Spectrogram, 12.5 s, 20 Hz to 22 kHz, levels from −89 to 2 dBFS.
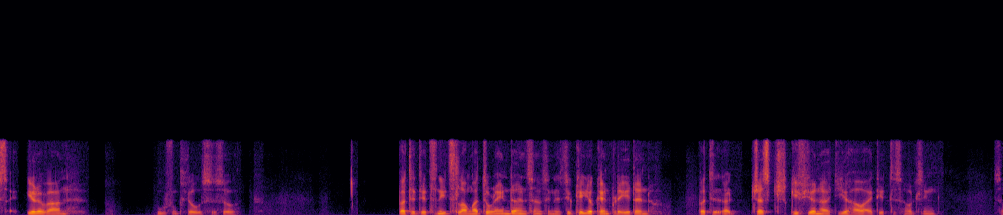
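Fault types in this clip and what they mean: Comfort noise in place of the background: The sending side likely stopped transmitting during quiet stretches, and the receiver filled each pause with synthetic noise roughly matched to the background. Across six pauses, lasting from 0.1 s to about 1.8 s, the real background gives way to a flat, featureless hiss, usually about 3 to 8 dB quieter than the ambience around it. The level drop and loss of texture make the gaps sound artificial until the sound returns.
Onset clipped by the voice detector: The sender's voice detector was likely a little late to register that sound had resumed, so the first moments of it never went out and comfort noise was played in their place. At 1.95 s, as the longest early pause ends, about 30 ms of the onset is missing. The sound starts abruptly, without its natural soft beginning, and jumps straight out of the synthetic hiss.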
